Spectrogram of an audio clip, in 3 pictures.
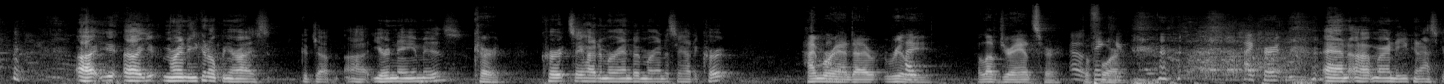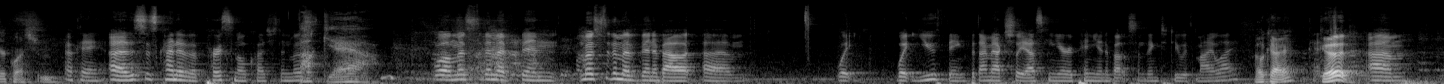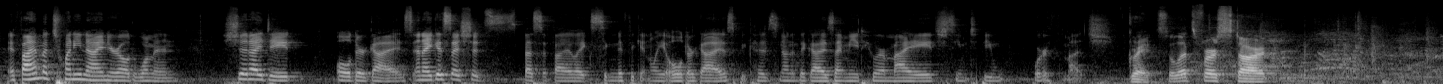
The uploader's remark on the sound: Ask Roulette is a conversation series in which strangers ask each other questions on stage. This excerpt is from our February event at Housing Works Bookstore in New York City.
